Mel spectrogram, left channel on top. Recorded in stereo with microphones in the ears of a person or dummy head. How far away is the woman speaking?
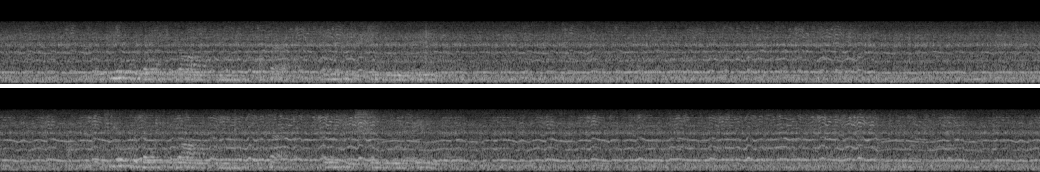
About 5.5 m.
